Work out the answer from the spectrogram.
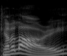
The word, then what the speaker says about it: Cavallari: and it's spelled it's cavalari well then I'm saying it correctly well then you have to put an accent on it cavalari all right there you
